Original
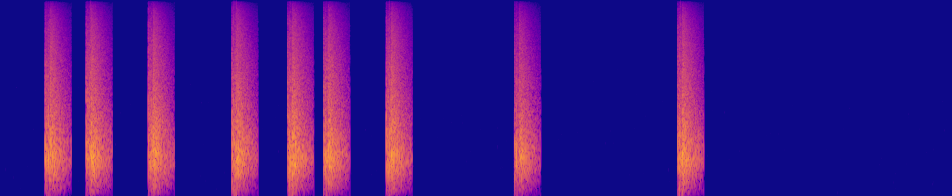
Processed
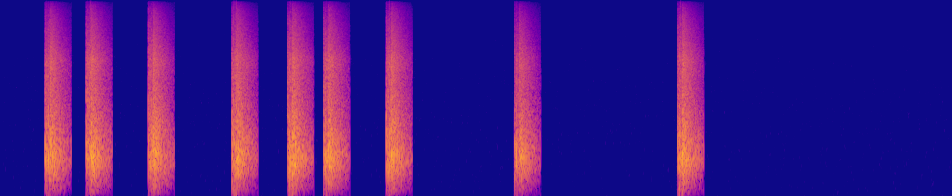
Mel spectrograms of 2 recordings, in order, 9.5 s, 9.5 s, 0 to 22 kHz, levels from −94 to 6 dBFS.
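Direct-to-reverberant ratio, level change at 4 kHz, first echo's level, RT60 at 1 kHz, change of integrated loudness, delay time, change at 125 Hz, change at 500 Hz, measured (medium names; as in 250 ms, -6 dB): no reverb, +4.0 dB, no echo, no reverb, +2.5 dB, no echo, +2.0 dB, +2.0 dB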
